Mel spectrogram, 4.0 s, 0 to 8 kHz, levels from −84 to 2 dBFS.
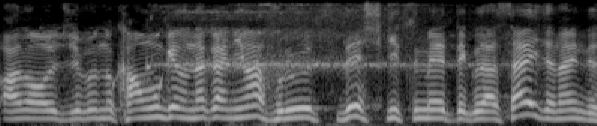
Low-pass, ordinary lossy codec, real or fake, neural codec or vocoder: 7.2 kHz; Opus, 24 kbps; real; none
